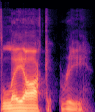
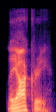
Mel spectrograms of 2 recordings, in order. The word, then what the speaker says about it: Laocri: It's pronounced Laocri. Laocri. Laocri. It's Scottish or Gaelic for warrior king, but I misspelled it.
